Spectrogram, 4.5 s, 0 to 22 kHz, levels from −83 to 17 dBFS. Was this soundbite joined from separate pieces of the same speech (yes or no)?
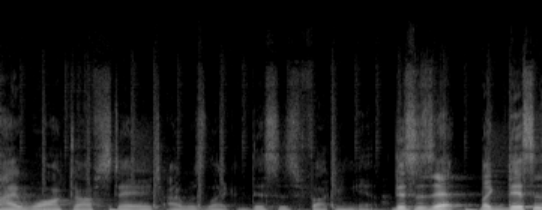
yes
